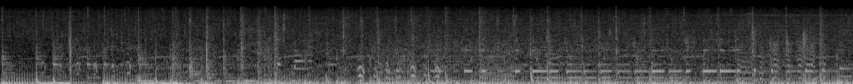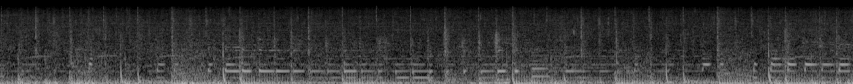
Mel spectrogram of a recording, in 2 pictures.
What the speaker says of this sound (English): The rain is over.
